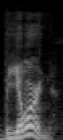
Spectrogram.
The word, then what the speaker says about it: Bjorn: it no that's like Bjorn it's got a J in it so it's kind of a silent J yeah exactly we have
